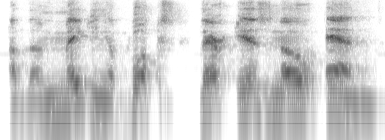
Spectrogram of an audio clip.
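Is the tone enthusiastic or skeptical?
skeptical. It sounds weary and skeptical. Endless books are a tiresome burden. "It's saturated in the skepticism of Kohelet"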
